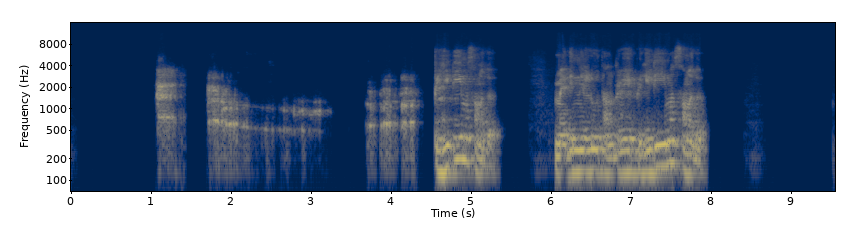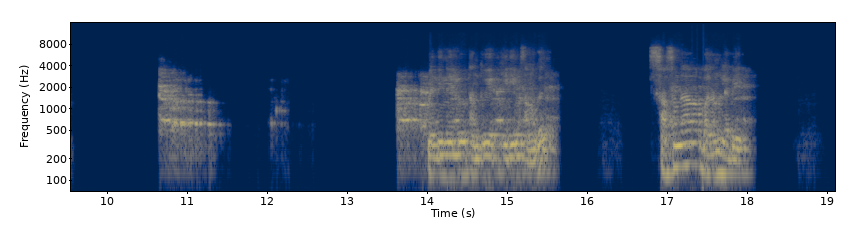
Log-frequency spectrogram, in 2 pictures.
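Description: A man speaks calmly in short bursts close to a microphone, with pauses between.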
